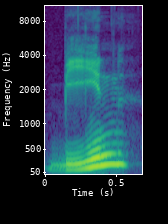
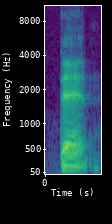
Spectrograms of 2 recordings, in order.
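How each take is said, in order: First: The word has a long 'ee' vowel, like bean. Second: The word has a short 'e' vowel, like Ben. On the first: "Is it bean?" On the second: "Or is it ben?"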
